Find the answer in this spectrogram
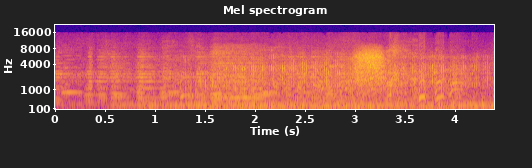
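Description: Low engine rumble of the vehicle towing the snow tubes on ropes, building from about a second in, with faint held musical tones and a few short vocal cries over it.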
